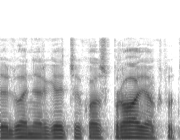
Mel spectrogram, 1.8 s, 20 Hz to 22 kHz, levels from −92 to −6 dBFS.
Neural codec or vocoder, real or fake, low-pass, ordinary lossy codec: none; real; 7.2 kHz; AAC, 48 kbps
